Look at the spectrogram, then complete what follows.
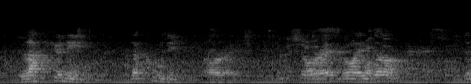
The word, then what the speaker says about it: lacunae: Lacunae, Roy, that's the correct pronunciation? Lacunae.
